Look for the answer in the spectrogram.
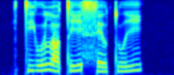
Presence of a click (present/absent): absent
